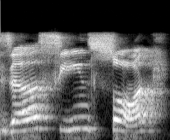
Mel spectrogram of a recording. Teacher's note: तीनों में पाई जा रही सिफत सफीर ज सी सौत सफीर का मतलब है सीटी की आवाज सफीर का मतलब क्या है सीटी की आवाज यानी ज सीन सौत इन तीनों को अदा करते वक्त में सिफत सफीर अप्लाई होता है यानी इनको जब इनके मखरज से अदा करते हैं तो इनके अंदर एक सीटी सी आवाज आती है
